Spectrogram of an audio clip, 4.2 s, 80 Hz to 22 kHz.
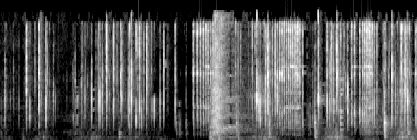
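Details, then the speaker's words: Wolf BS3B/BS3W belt sander gearbox during recommissioning, just regreased (perhaps too much grease) and cleaned: light, even ticking and meshing chatter from small gears, no grinding or harsh knocks; normal gear mesh, sounds healthy. "Re-grease, clean everything up, and everything is meshing pretty good. It looks a bit like there's a bit too much grease on there, but oh yeah, that sounds amazing."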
